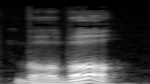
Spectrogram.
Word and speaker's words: bobo: have that word and in k-man we tend to emphasize the last syllable Bobo mm-hmm right but if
